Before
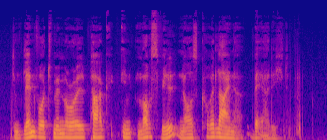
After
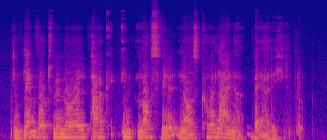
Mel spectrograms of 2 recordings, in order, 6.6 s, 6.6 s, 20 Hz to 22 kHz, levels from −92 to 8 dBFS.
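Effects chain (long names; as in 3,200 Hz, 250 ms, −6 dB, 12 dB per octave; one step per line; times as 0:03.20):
downward compressor 10 to 1, threshold −22 dBFS, peak gain reduction 10 dB
high-pass filter 100 Hz 6 dB per octave
parametric band 170 Hz +3 dB 1.8 octaves
asymmetric clip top −30 dBFS
on a send: ambience of single reflections 36 ms −9 dB, 66 ms −16 dB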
